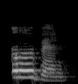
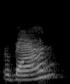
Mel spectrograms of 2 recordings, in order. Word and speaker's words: urban: Urban repeat after me Urban we stress this part and we reduce this part if you say or ban once again it sounds like a completely different word it's very important to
